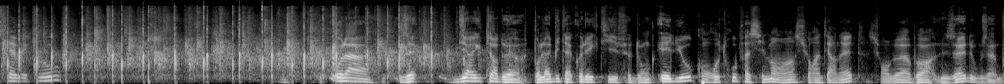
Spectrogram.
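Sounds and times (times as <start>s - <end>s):
audience applause: 0.0s - 5.2s
speech: 0.1s - 0.8s, 2.8s - 10.0s.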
